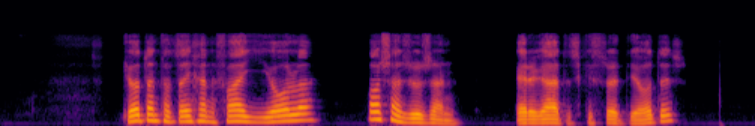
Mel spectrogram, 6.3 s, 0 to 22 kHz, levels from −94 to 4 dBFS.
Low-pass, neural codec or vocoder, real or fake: 7.2 kHz; codec, 16 kHz in and 24 kHz out, 1 kbps, XY-Tokenizer; fake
